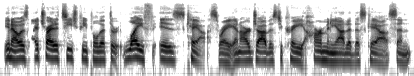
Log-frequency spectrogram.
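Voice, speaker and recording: A woman's voice: sits low, steady tone, normal speed, no room sound, studio quality. A woman hosting an interview podcast, talking in an effusive, gushing way with frequent restarts. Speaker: podcast host. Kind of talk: warm interview chat.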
